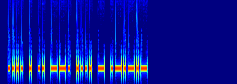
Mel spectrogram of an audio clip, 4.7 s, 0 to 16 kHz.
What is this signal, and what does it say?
Morse code, heard as a keyed tone, about 28 wpm, 700 Hz. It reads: HEIGHT.
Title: Sentences from Top 1600 Words 28wpm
